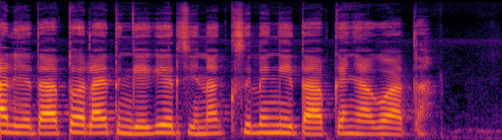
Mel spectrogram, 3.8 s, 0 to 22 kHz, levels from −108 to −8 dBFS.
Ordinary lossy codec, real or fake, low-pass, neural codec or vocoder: none; real; none; none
